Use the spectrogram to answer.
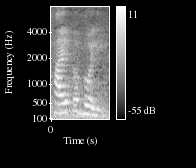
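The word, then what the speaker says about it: hyperbole: पी ई आर बी ओ एल इ इट्स हाइपरबोली she read it she read it नो यू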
